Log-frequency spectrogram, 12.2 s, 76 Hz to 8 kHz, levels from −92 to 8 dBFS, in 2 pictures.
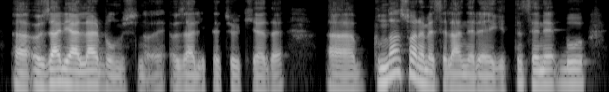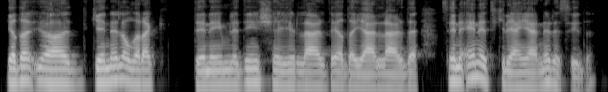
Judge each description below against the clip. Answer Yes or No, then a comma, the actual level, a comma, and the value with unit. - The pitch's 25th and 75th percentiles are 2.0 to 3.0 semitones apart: No, average, 3.9 semitones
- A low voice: Yes, low, 110 Hz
